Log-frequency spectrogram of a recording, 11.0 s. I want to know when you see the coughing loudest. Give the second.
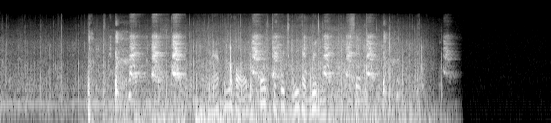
2 s.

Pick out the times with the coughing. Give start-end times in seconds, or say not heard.
1.6-2.6, 7.0-8.1.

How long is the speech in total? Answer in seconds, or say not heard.
3 s.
